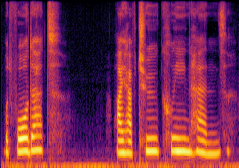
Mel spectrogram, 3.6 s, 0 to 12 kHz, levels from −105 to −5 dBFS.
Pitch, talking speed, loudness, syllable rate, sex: 225 Hz, 135 wpm, -16 LUFS, 2.9 syllables/s, female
